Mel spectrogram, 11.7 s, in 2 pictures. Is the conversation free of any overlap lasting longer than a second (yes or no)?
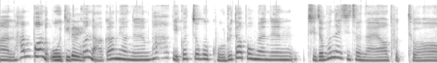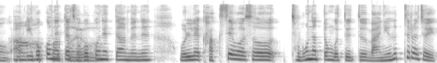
no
